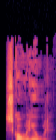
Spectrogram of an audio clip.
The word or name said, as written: SKOVLHJUL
